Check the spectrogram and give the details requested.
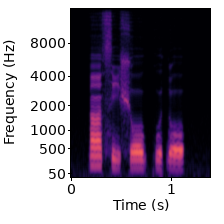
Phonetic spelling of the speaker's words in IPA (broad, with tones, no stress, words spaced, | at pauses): ã˦si˨ʃoː˧ kʷɨ˧ɗo˧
